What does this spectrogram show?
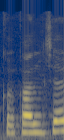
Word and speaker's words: culture: ठीक है, तो TURE एक साथ किसी भी वर्ड में दिखें तो वहाँ पे उसका प्रोनाउंसिएशन हमें करना है चर। ठीक है, तो CULTURE, CUL कल हो गया, TURE क्या हो गया? चर।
